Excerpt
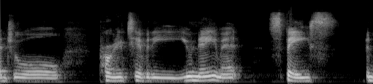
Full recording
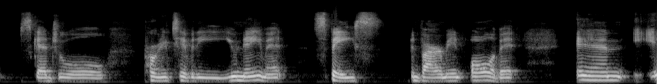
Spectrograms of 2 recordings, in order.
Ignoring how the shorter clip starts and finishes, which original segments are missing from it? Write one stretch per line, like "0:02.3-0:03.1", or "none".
none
